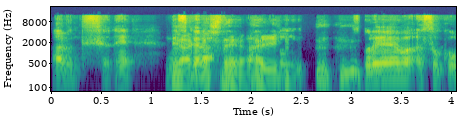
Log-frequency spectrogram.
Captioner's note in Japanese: 咳払い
